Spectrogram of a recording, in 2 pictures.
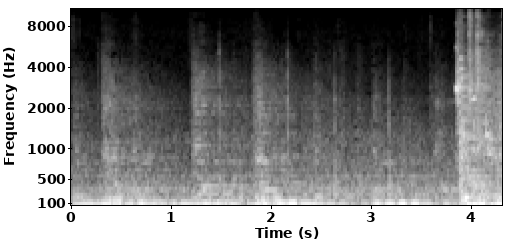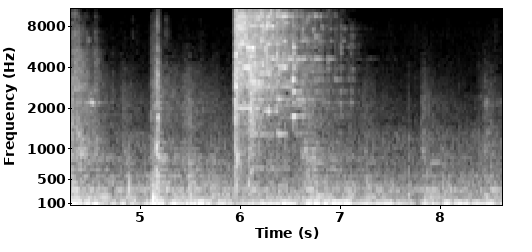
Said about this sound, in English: Take a mighty swing with the hammer. With a crash, the mirror shatters and sprays the room with glass.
